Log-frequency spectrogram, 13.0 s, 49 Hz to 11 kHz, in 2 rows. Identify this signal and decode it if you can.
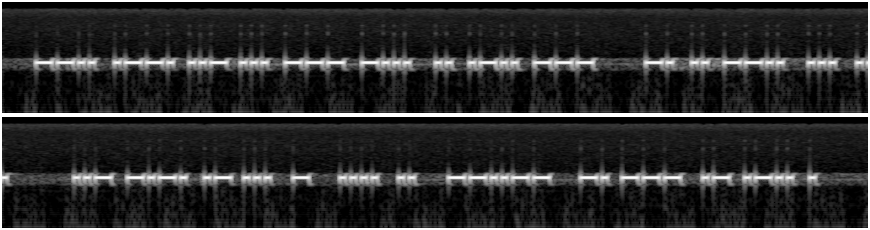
Morse code, heard as a keyed tone, about 30 wpm, 570 Hz. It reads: ZPUSOBILO NIZSI UCAST HI , NO ALE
